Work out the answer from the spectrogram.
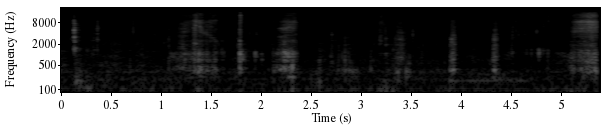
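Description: A person chewing and crunching a mouthful of food close to the microphone, in short irregular crunches, with a few light clicks of chopsticks against the plate.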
